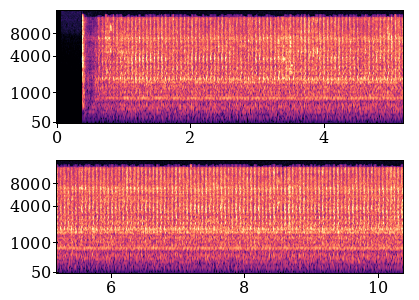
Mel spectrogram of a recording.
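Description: Film projector running: a steady, rapid mechanical clatter with a faint steady whine, starting abruptly just under half a second in.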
